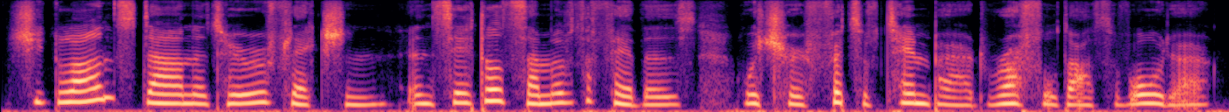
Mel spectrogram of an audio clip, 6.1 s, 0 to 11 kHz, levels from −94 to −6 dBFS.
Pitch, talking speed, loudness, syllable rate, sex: 255 Hz, 215 wpm, -18 LUFS, 5.3 syllables/s, female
